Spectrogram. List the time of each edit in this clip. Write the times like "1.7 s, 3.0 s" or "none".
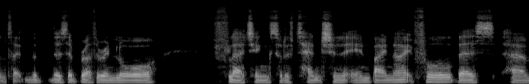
none

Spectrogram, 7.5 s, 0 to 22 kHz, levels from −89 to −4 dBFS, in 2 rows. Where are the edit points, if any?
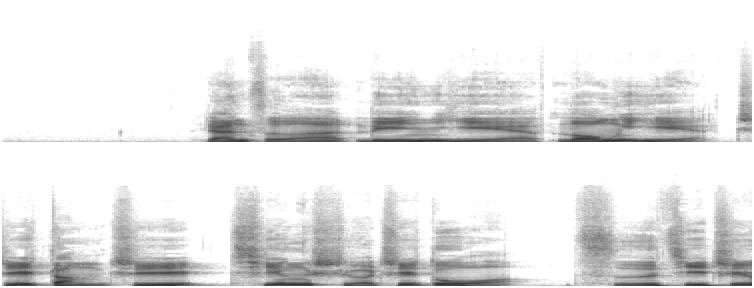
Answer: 2.7 s, 3.6 s

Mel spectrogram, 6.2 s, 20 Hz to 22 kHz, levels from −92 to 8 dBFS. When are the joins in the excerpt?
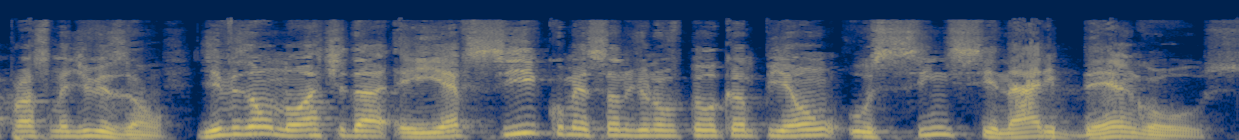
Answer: none

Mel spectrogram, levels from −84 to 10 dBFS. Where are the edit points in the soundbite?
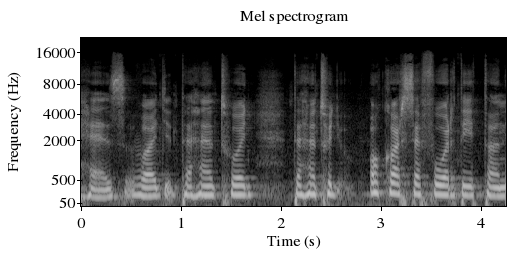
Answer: none

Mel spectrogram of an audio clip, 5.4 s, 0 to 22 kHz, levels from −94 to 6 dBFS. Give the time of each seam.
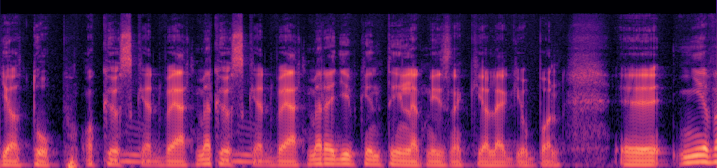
1.6 s, 3.2 s

